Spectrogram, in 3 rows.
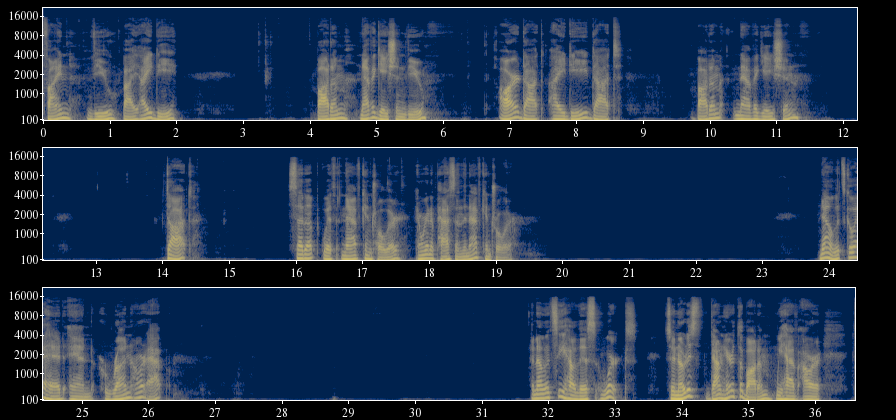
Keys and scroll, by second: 4.8 Return, 9.0 Return, 16.9 Return, 25.0 ctrl+r.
